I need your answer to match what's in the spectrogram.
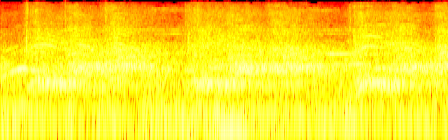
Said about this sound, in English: No, they're not. Listen to what they're shouting in the streets. Listen to them.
